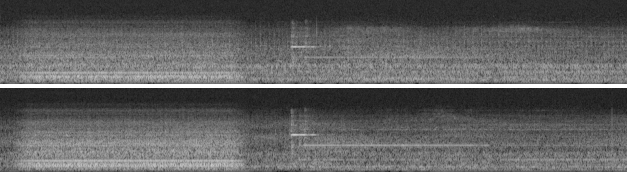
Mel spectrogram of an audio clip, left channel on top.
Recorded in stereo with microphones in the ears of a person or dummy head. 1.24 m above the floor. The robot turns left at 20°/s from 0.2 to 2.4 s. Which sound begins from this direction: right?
A microwave, at 2.9 s.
